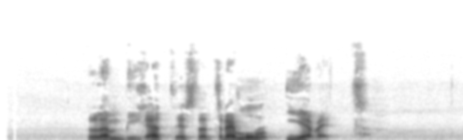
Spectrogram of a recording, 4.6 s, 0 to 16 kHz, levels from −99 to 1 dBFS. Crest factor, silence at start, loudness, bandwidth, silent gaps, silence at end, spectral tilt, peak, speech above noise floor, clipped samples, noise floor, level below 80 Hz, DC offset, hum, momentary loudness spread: 22 dB; 0.9 s; -27 LUFS; 9.6 kHz; none; 1 s; -5.5 dB/octave; -8 dBFS; 45 dB; under 0.1%; -72 dBFS; -72 dBFS; under 0.1%; none; 11 LU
